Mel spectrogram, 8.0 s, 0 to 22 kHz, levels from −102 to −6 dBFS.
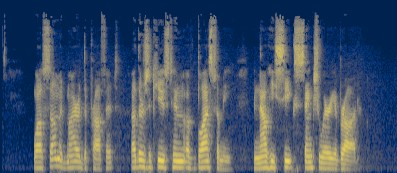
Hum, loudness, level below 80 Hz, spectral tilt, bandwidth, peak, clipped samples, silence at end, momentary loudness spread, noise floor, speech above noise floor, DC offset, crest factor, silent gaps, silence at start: none; -21 LUFS; -62 dBFS; -3 dB/octave; 16 kHz; -2 dBFS; under 0.1%; 0.85 s; 15 LU; -74 dBFS; 53 dB; under 0.1%; 20 dB; none; 0.65 s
